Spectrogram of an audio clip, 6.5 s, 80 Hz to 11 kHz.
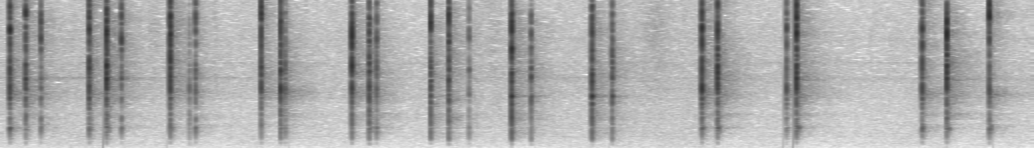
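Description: Long painted nails tap and scratch the clear front cover of a small, hollow, clear plastic correction tape dispenser with a green spool. About 25 crisp, bright clicks come in quick pairs and triplets, each dying away at once with no low-end body, over a faint hiss.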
